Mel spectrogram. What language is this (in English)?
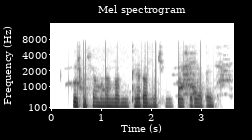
Bangla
